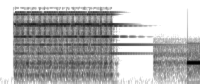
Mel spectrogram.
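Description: A telephone rings once for about two seconds, then the ring dies away. Near the end a faint hiss comes in, followed by a click and a steady beep tone.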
